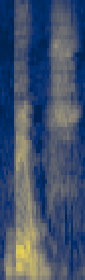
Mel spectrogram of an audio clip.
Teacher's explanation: Deus é uma sílaba só. Eu não separo o E do U. Portanto, é um ditongo.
